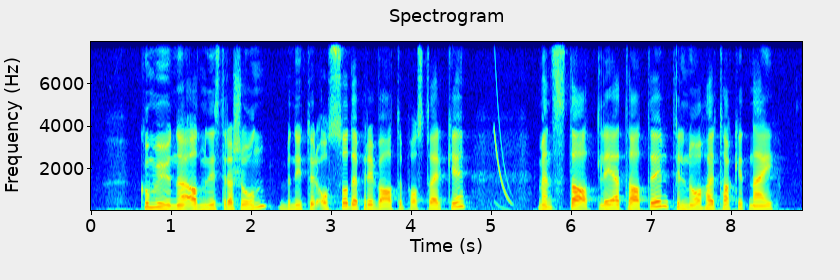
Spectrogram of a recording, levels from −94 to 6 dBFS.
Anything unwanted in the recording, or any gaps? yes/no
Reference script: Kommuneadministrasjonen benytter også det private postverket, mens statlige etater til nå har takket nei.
yes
